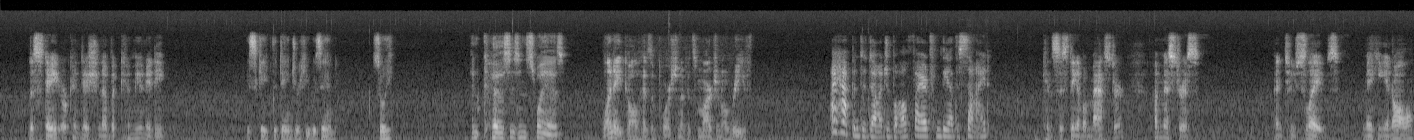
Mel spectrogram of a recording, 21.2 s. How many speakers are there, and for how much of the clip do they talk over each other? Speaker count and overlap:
five, no overlap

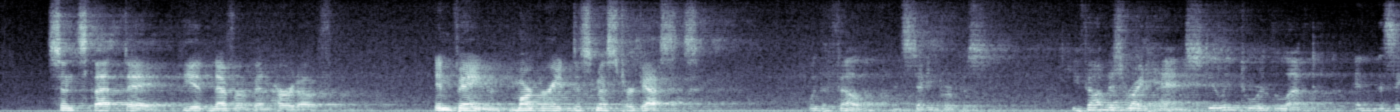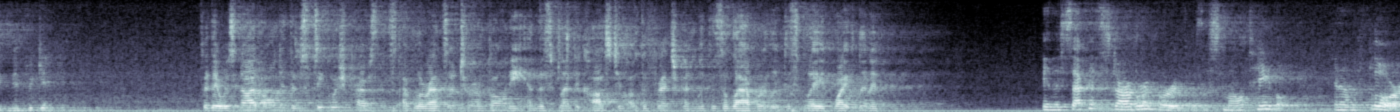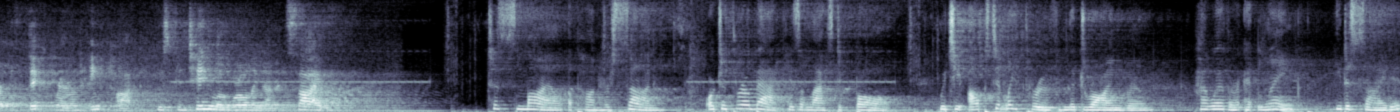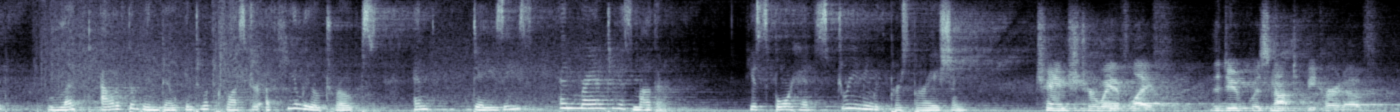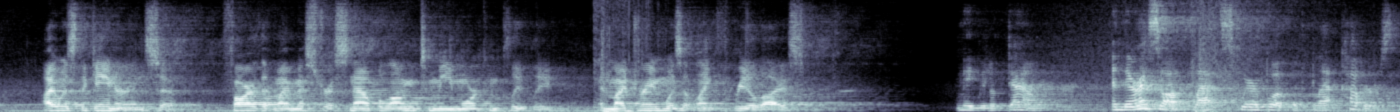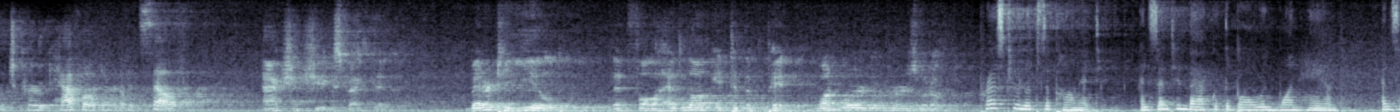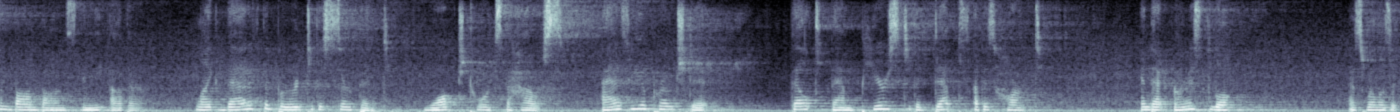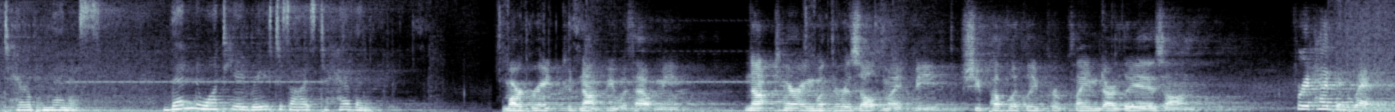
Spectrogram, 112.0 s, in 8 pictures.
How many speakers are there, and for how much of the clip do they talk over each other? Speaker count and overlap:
five, no overlap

